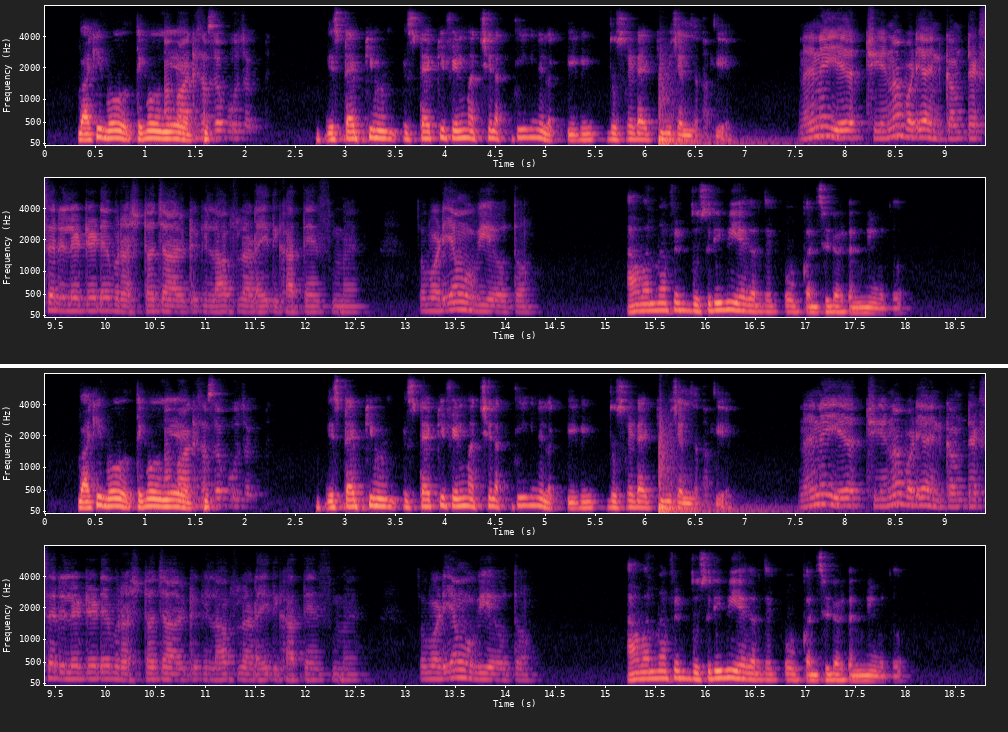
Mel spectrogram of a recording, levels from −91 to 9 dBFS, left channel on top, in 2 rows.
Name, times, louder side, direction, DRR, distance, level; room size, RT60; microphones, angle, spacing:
voice 1, 0.3-1.7 2.8-6.9 15.2-18.0, equal, 5° right, 10 dB, 0.4 m, -20 dB
voice 2, 1.2-2.1 7.5-12.5 13.2-14.2, left 2 dB, 35° left, 5 dB, 1.8 m, -30 dB
sound 1, 6.1-8.6, right 2 dB, 45° right, 0.9 m, -32 dB
7.9 x 6.5 x 4.9 m, 0.31 s
head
